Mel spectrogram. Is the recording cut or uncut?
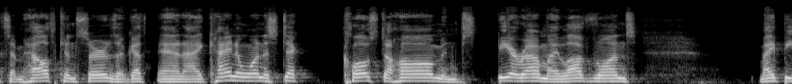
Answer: cut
